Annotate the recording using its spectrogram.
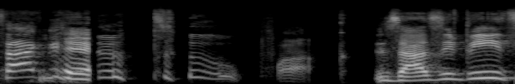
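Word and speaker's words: Zazie Beetz: and I was like, Zazie Bitch is the best I can do too. Fuck. Zazie Beats, that's how you say it.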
